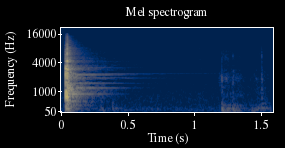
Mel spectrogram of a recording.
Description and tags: Wooden-Barrel One-Hit 1
Striking a wooden barrel with a thick wooden drum stick I have for large percussion.
Minimal EQ to remove useless frequencies below 80 hz, no boosting more than 2db, so very non destructive.
No compression added
No permissions needed but I'd love to hear what you used it in!
Barrel, Drum, Drums, Field-Recording, Hit, Hollow, Percussion, Stick, Transient, Wood, Wooden, Wooden-Stick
